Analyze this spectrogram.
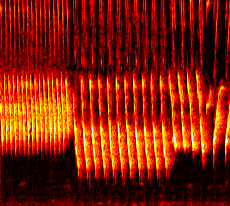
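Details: Male canary singing, the song played to stimulate females and prepare them for mating; a fast, even trill of high buzzy notes shifting into a second trill of lower, downslurred syllables, very loud and clean with no background.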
